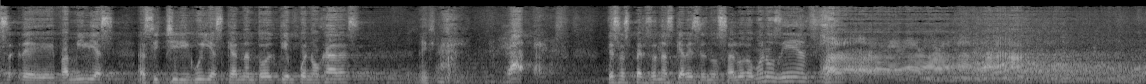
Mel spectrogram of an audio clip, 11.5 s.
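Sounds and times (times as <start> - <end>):
speech: 0.0 - 5.4, 6.1 - 8.9
person imitating a barking dog: 8.2 - 10.6
laughter: 8.5 - 11.4.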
